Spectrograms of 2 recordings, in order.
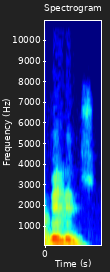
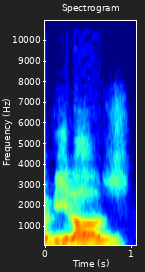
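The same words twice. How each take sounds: First: فيليج with short second vowel and final j; فيليج said the English way, stress up front; English pronunciation. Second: فيلاج with long a and final zh; فيلاج said slowly, last syllable stretched; French pronunciation. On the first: Teacher contrasts it for learners, English pronunciation. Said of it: "هي فيليج بالإنجليزي". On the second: Teacher models the word for learners, French pronunciation. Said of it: "بالفرنسي اسمها فيلاج". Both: Shown as a demonstration.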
